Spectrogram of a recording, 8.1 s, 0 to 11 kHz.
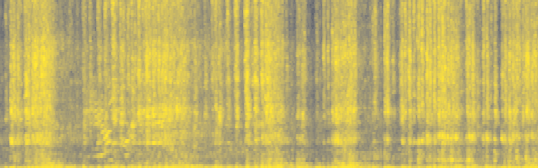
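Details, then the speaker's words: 1964 Chevy II gasser started after a year in storage, warming up: a deep, steady V8 burble with a lumpy, even beat and no knocks or misses; it sounds good, probably loud enough to overload the microphones. "this thing sounds so good it's too bad it's probably blowing out the microphones here but we'll let this thing warm up a little bit"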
